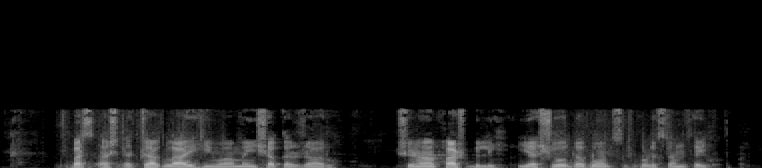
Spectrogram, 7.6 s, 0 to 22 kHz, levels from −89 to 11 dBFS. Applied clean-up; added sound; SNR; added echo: neural separator model SepFormer DNS4.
